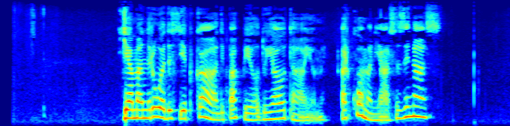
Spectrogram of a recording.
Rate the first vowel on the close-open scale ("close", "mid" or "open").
open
